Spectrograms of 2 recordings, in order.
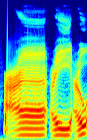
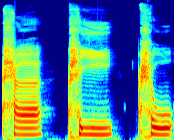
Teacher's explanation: Ain enggak pakai nafas tapi nekannya sama kayak huruf H kecil. Kalau H kecil dia keluar nafasnya.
